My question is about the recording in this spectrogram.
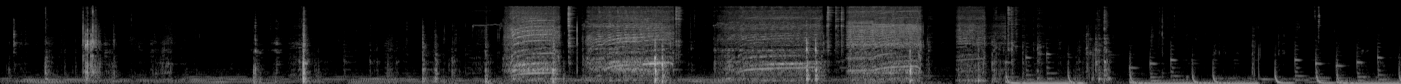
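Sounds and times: cordless drill whining: 4.7s - 10.0s.

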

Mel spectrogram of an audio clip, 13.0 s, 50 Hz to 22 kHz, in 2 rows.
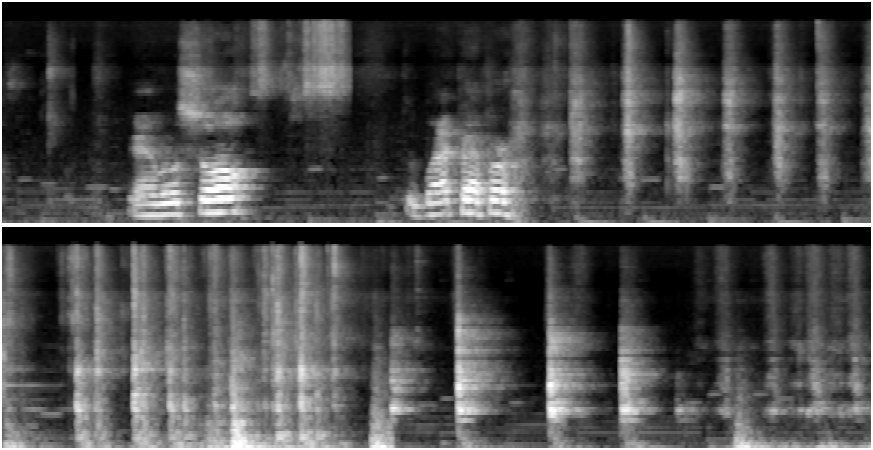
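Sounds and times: knife chopping on wooden board: 4.0s - 13.0s.

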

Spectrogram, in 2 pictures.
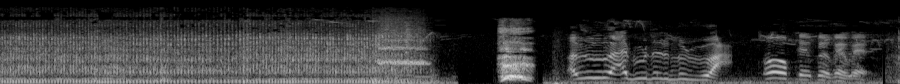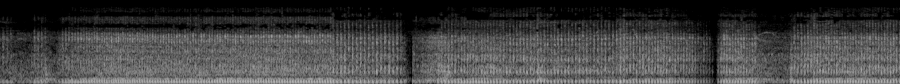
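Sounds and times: mini tractor motor running: 0.0s - 3.8s, 8.8s - 18.0s.

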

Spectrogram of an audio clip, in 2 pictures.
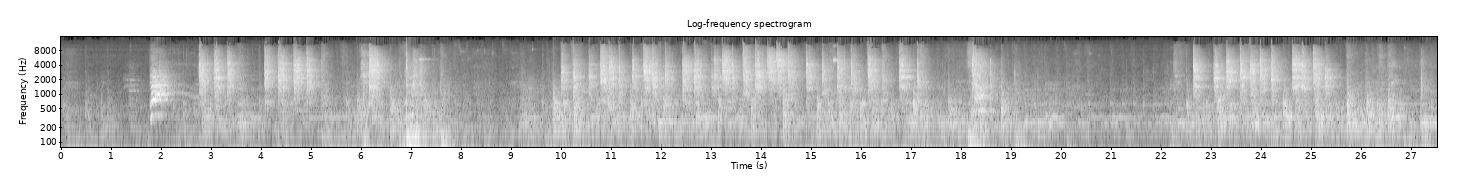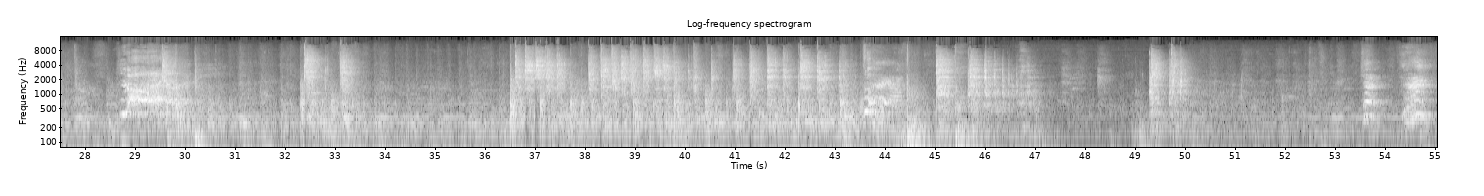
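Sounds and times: background music: 0.0s - 55.0s
sticks clacking together: 2.7s - 7.4s, 9.8s - 17.5s, 22.2s - 27.3s, 32.3s - 33.6s, 36.5s - 43.6s.

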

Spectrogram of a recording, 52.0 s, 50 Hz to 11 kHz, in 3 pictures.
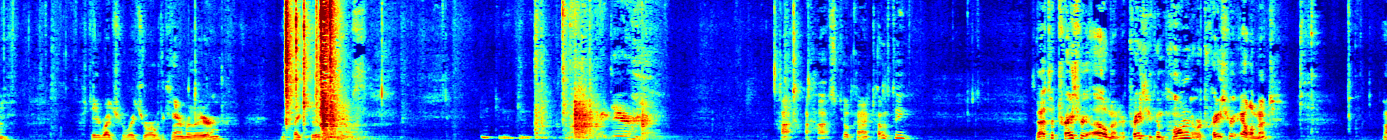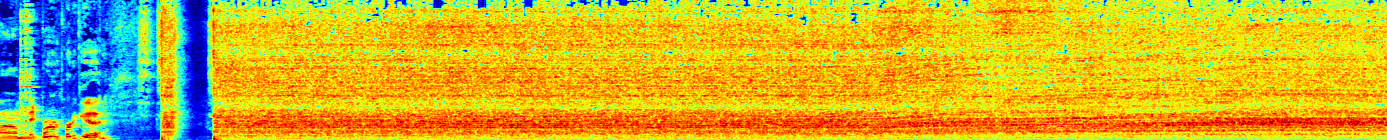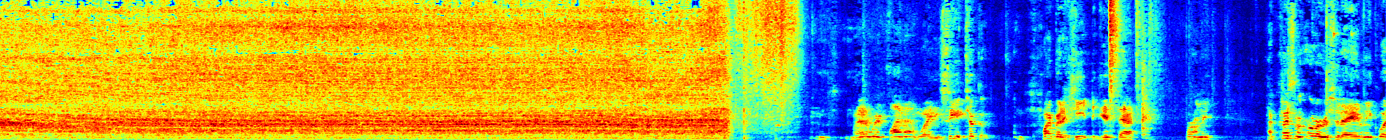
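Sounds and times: gas torch flame hissing: 19.2s - 44.8s.

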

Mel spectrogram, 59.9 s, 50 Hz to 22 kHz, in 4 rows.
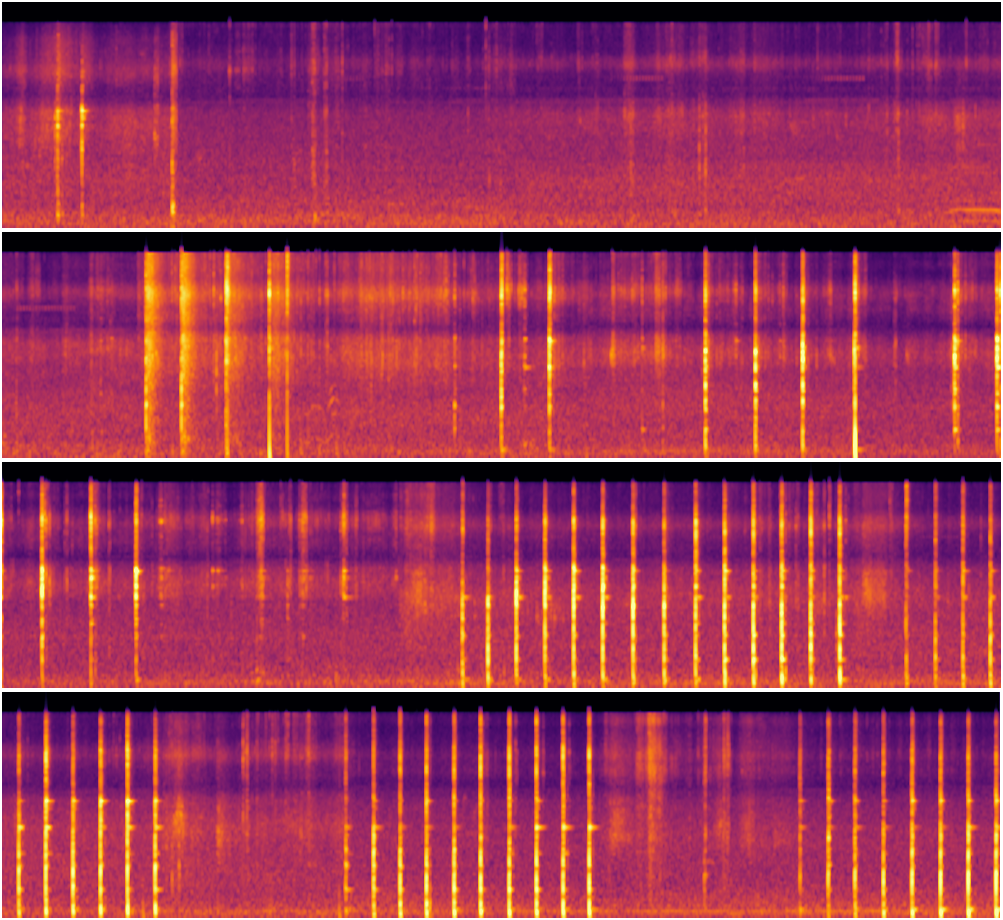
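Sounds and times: machete striking bamboo stake: 17.1s - 19.5s, 27.8s - 28.0s, 29.2s - 32.1s, 36.8s - 42.7s.

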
